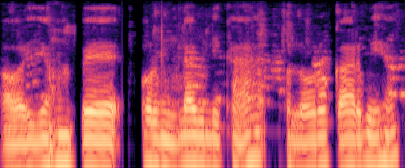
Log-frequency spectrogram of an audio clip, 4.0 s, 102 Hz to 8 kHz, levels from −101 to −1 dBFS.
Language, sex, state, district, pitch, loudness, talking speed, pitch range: Hindi, male, Bihar, Muzaffarpur, 110 Hz, -16 LUFS, 165 wpm, 105-120 Hz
